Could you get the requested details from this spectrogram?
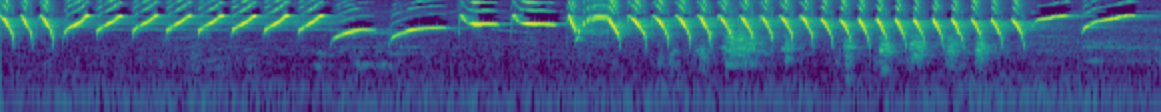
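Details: Russian singing canary song made of fast rhythmic series of falling high notes, a couple of slower rising slurs and flat whistles, then a long rapid trill ending in rising whistled notes.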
